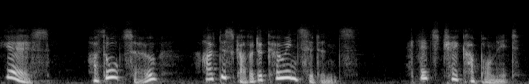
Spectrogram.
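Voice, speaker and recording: A man's voice: sits high, huge pitch swings, measured pace, husky, no echo, lo-fi sound, voice pushed up, full character voice. A man voicing a cheerful, courteous travelling salesman who plays amateur sleuth, polite and eager. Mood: eager, inquiring.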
